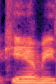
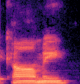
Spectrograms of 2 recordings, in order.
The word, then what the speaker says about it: Kami: comedy for them and I essentially say kami some say commie like well from the north from the south however you want to pronounce it but I love working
